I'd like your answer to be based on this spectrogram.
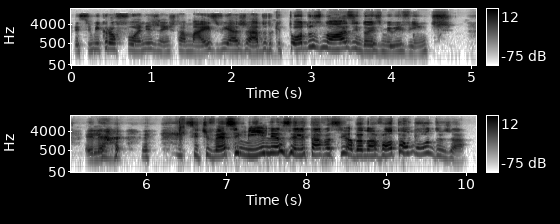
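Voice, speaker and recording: A woman with a southern Brazilian accent hosts a relaxed live interview show. Her voice is a little high, and she speaks in a chatty, playful, informal way. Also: unhurried. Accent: southern Brazilian, Porto Alegre. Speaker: host, journalist.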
